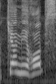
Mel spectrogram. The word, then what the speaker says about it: Chamaerops: parler du palmiin alors son nom latin c'est le camerops ça s'écrit Chamaerops humilice humilice ça veut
